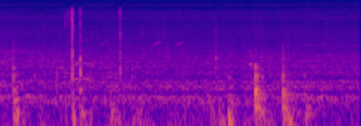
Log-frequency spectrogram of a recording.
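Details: A steady low hum of a large, very active western honey bee swarm with its queen, settled in a baited box in a deer stand, broken by sharp knocks and clicks of frames being handled.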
